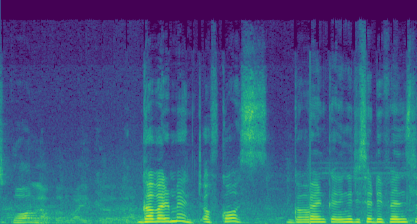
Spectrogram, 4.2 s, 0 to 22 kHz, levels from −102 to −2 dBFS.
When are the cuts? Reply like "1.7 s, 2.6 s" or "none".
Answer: 3.1 s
